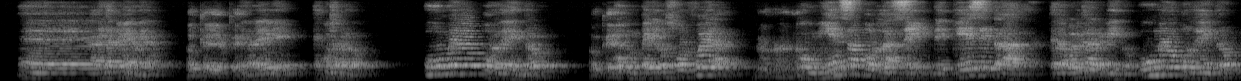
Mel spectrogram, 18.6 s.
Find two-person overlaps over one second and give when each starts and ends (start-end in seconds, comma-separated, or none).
none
